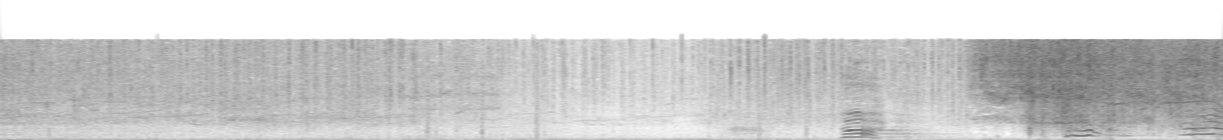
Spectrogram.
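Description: A torch flame crackles softly.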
